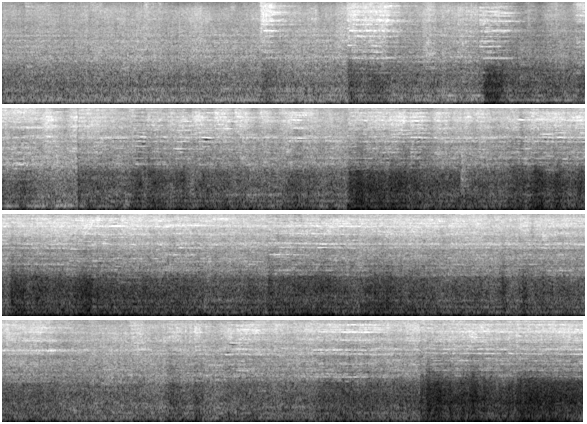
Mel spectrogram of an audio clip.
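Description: Freight train passing: a heavy low rumble for the first several seconds, then the cars rolling by with a steady high-pitched wheel noise.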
